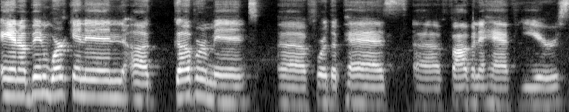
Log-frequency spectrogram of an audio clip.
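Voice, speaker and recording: Fairly slow speech from a woman, pitched fairly low. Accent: Southern. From New York City, Harlem. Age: 40s. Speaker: political candidate. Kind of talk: interview.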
